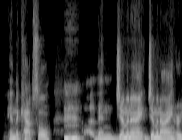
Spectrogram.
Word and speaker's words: Gemini: were single occupants in the capsule mm-hmm then Gemini Gemini or Gemini as they like to make sure it's pronounced had two pilots astronaut occupants and then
